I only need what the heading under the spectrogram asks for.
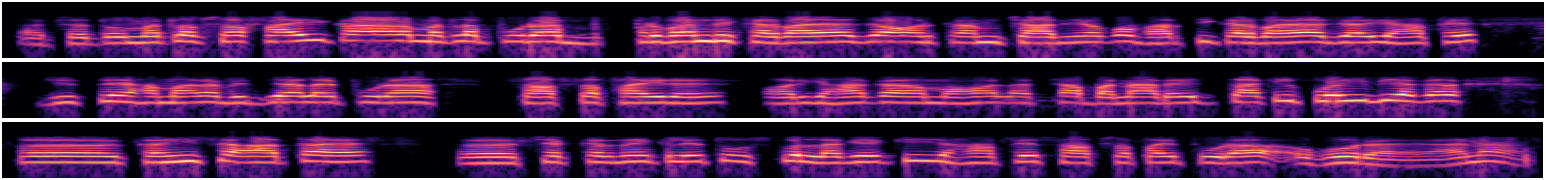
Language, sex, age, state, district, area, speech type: Hindi, male, 18-30, Bihar, Darbhanga, rural, conversation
